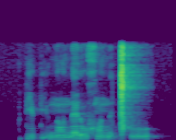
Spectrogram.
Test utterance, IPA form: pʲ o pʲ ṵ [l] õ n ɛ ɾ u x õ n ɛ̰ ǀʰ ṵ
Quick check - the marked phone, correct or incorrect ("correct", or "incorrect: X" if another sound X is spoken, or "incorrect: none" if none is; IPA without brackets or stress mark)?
incorrect: n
